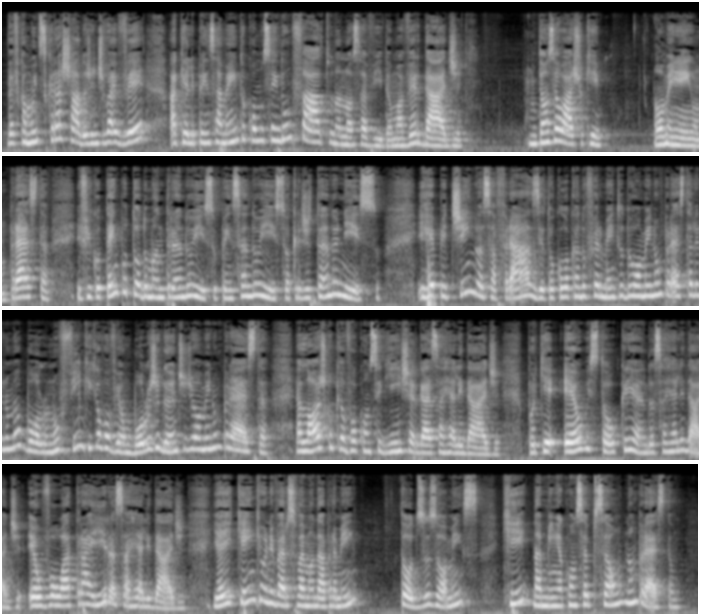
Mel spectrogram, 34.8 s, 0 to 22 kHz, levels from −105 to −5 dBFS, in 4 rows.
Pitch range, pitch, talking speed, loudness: 220-280 Hz, 245 Hz, 185 wpm, -21 LUFS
